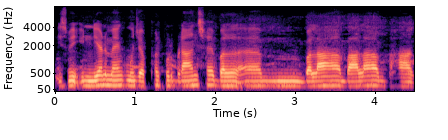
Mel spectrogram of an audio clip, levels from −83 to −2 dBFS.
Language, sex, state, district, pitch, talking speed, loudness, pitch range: Hindi, male, Bihar, Muzaffarpur, 130 Hz, 135 wpm, -16 LUFS, 125-135 Hz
